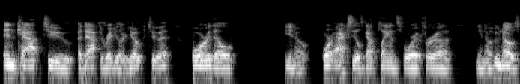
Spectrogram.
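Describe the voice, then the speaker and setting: A man's voice: lowish voice, muffled recording. A man hosting a casual podcast chat, rambling and filling his talk with "you know" and restarts. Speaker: podcast host.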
